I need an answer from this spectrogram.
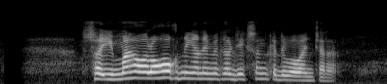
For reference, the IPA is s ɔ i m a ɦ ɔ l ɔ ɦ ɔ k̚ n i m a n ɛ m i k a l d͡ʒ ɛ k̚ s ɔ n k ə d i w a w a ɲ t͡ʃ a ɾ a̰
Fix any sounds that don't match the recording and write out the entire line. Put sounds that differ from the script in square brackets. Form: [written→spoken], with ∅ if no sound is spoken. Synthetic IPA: s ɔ i m a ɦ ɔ l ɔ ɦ ɔ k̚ n i [m→ŋ] a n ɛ m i k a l d͡ʒ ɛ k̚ s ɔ n k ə d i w a w a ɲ t͡ʃ a ɾ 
